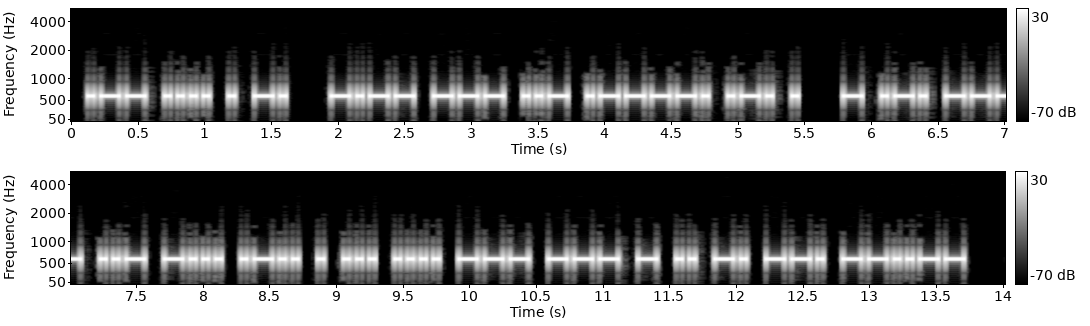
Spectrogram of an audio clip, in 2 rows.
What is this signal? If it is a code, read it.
Morse code, heard as a keyed tone, about 25 wpm, 600 Hz. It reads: WHEN YOU'RE TROUBLESHOOTING,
